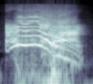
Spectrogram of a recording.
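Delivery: loud, high startled cry; sudden yelp. Real, not acted. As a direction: let out a sharp high yelp. Sudden outburst before technical difficulties.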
